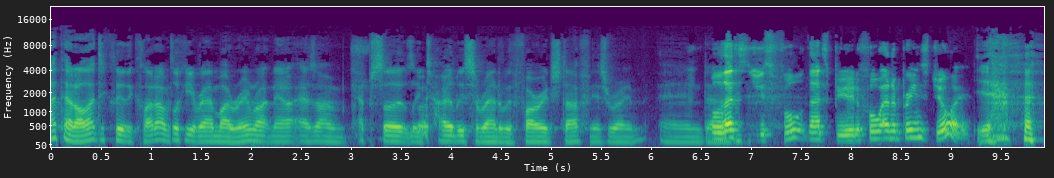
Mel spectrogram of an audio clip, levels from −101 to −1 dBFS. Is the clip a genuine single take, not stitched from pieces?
no; 2 cuts; at 1.2 s, 5.4 s

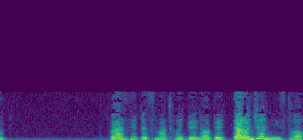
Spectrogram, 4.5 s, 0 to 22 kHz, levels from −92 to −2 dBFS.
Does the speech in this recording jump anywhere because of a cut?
yes; 3 cuts; at 1.6 s, 2.8 s, 3.4 s

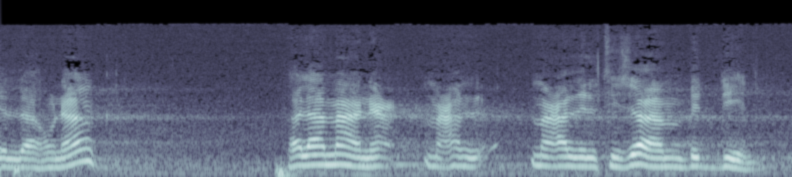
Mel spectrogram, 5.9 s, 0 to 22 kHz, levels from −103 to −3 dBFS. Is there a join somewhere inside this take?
no; 0 cuts

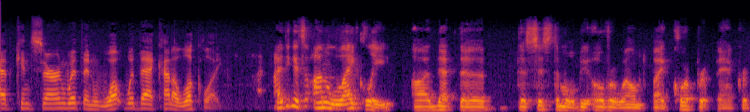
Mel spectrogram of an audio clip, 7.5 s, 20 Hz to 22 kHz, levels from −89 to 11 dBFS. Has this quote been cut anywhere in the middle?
no; 0 cuts

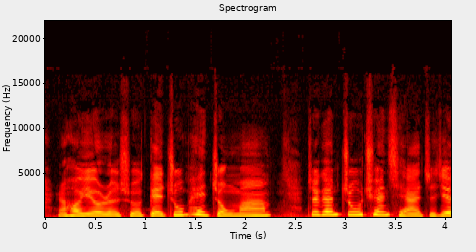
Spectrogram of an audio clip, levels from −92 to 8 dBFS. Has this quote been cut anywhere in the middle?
no; 0 cuts

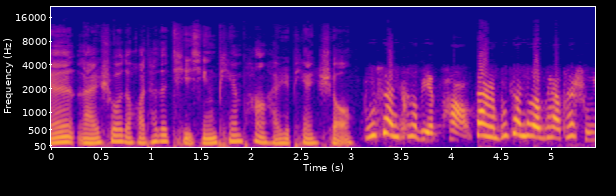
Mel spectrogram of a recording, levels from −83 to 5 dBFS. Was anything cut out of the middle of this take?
yes; 1 cut; at 3.1 s

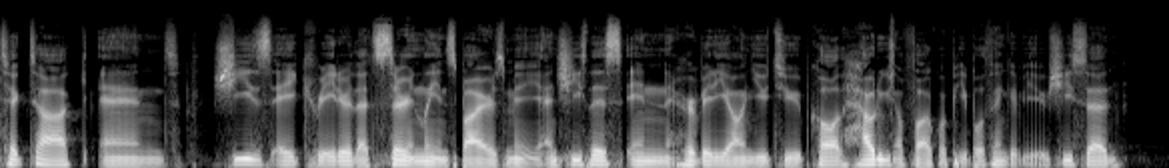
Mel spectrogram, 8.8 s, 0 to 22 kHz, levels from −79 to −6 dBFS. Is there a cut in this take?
yes; 3 cuts; at 1.5 s, 4.4 s, 6.7 s

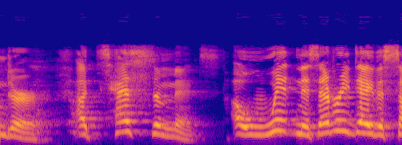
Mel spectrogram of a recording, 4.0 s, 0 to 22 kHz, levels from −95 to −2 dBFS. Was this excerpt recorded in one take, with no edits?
no; 1 cut; at 2.2 s

